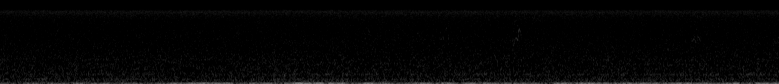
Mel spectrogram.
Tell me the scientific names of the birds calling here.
Haemorhous mexicanus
